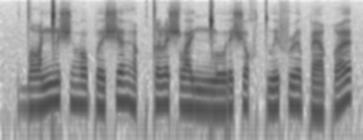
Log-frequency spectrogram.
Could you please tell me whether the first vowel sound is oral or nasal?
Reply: oral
